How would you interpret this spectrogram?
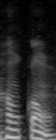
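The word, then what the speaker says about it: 香港: 광동어로 읽으면 헝꽁 정도로 발음되는데 이를 영어로 옮긴 이름이 홍콩이다.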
